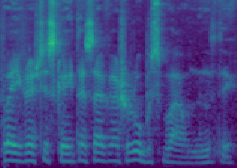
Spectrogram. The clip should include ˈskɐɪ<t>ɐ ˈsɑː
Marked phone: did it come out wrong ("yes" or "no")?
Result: no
